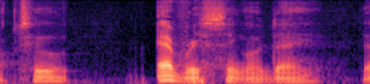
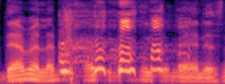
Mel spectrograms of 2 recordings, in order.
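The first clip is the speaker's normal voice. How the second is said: fast, laughing playful scold; mock-exasperated, laughing; 5 semitones higher, much faster than usual. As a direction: tease her through a laugh. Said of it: "I said".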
